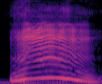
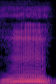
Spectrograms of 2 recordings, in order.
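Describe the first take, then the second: First: A higher, questioning hum, like a peasant who just caught on; suspicious hum. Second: A low, soft, sullen hum of growing anger; low grumble. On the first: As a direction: let the hum lift with dawning suspicion. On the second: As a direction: grumble it under your breath like a brooding German peasant. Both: Retold or imitated. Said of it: "And they get mad".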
